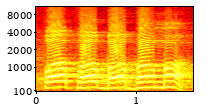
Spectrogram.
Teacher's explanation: ત્યારે તમારા હોઠ એક હોઠ ને બીજો હોઠ સ્પર્શે છે · તો તમારા હોઠ બે ભેગા થાય છે જ્યારે તમે આનું ઉચ્ચારણ કરો છો ત્યારે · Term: ઓષ્ઠ્ય, ઔષ્ઠ્ય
